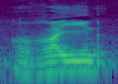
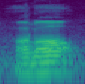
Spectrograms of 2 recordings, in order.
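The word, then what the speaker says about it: راء: Et le ra, lui, prononcez-le toujours de manière lourde. Ok? Vous dites ra, et non pas ra. Non, ra.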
